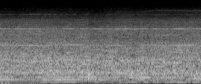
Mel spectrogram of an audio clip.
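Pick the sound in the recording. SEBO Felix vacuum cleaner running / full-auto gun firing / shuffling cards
SEBO Felix vacuum cleaner running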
